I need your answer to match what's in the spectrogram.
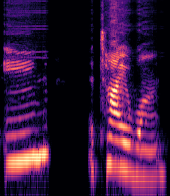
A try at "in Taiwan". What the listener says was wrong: don't read it like that it's not the end of the sentence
